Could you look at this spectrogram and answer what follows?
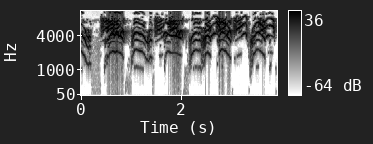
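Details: Crimson sunbird calls from a noisy lure recording meant to draw in wary sunbirds: shrill, scratchy chatter in back-to-back bursts with arched, slurred notes underneath, nearly continuous.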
